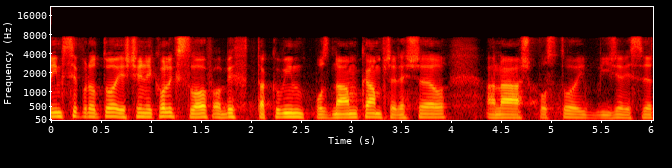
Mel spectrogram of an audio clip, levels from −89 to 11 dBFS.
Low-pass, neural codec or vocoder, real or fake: 7.2 kHz; codec, 16 kHz, 1 kbps, X-Codec, WavLM features, trained on Multilingual LibriSpeech; fake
